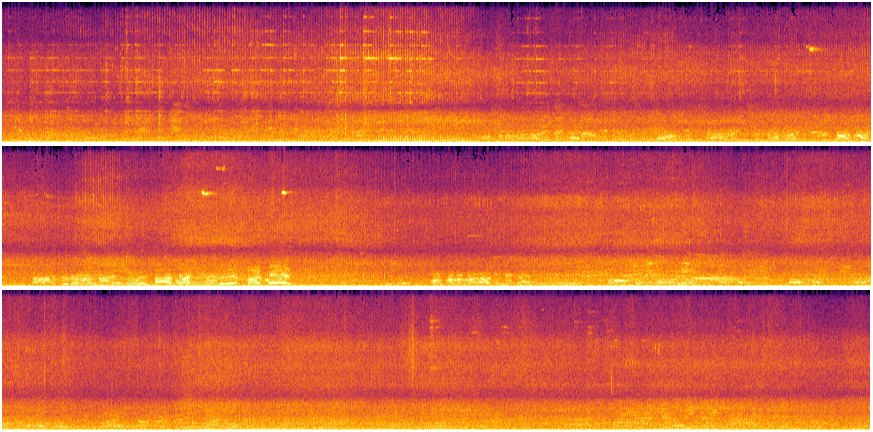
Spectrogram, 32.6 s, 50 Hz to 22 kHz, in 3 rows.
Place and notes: {"title": "Ln., Minsheng Rd., East Dist., Hsinchu City - Vegetable market", "date": "2017-02-07 11:34:00", "description": "Vegetable market, motorcycle, The sound of vendors", "latitude": "24.81", "longitude": "120.98", "altitude": "24", "timezone": "GMT+1"}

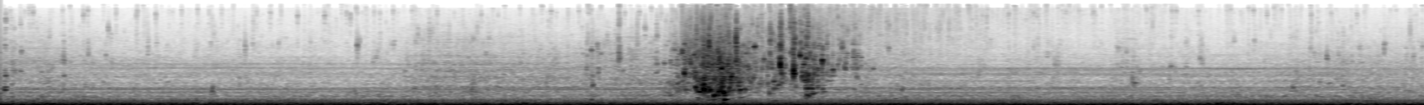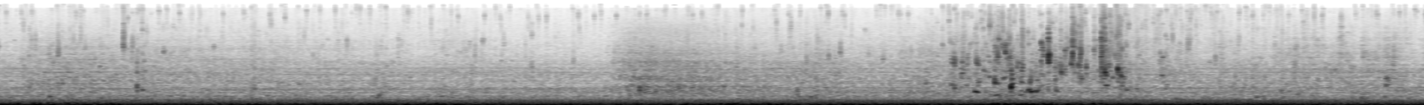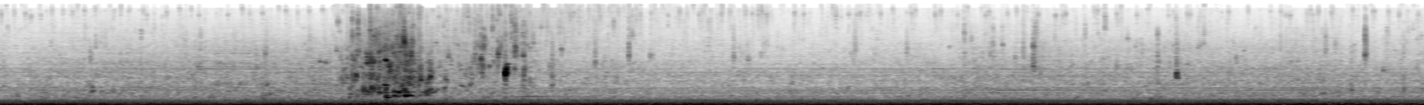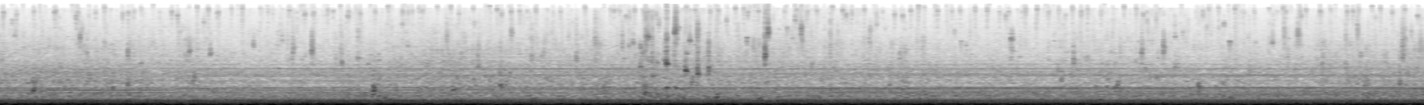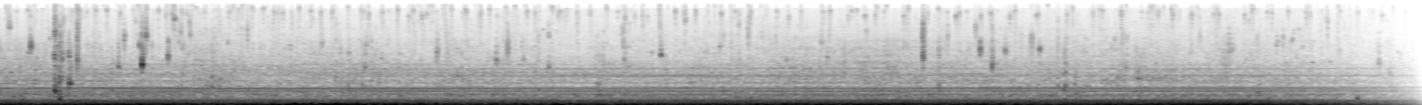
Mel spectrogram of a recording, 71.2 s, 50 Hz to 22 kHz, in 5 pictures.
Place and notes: {"title": "small round pool, Novigrad, Croatia - eavesdropping: flux", "date": "2012-09-10 23:38:00", "description": "round pool next to the sea; above the opening for seawater, small waves and engine of fishing boat - at night", "latitude": "45.31", "longitude": "13.56", "altitude": "3", "timezone": "Europe/Zagreb"}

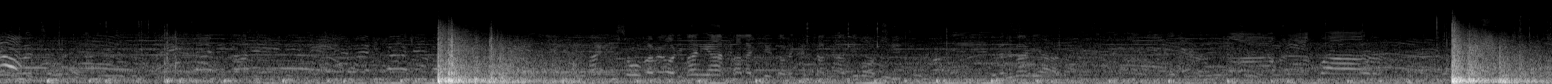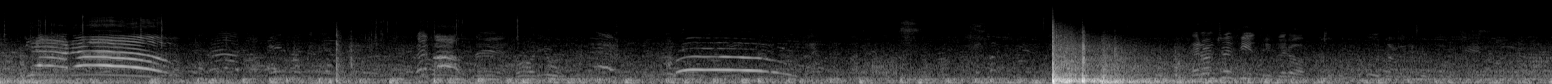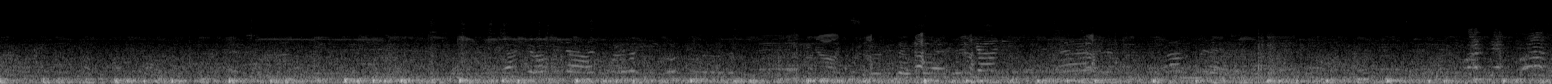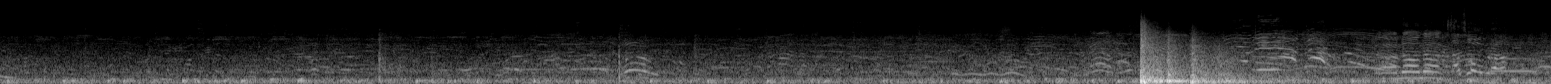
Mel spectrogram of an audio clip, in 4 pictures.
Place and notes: {"title": "Piazza S.Giovanni", "date": "2011-10-16 17:29:00", "description": "Rome Riot\nThe explosions are provoked by demostrants homemade bomb", "latitude": "41.89", "longitude": "12.51", "altitude": "45", "timezone": "Europe/Rome"}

